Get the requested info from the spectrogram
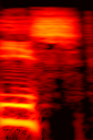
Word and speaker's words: Ys: And we knew it was called Ys because we had the katakana and it had the pronunciation right there.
